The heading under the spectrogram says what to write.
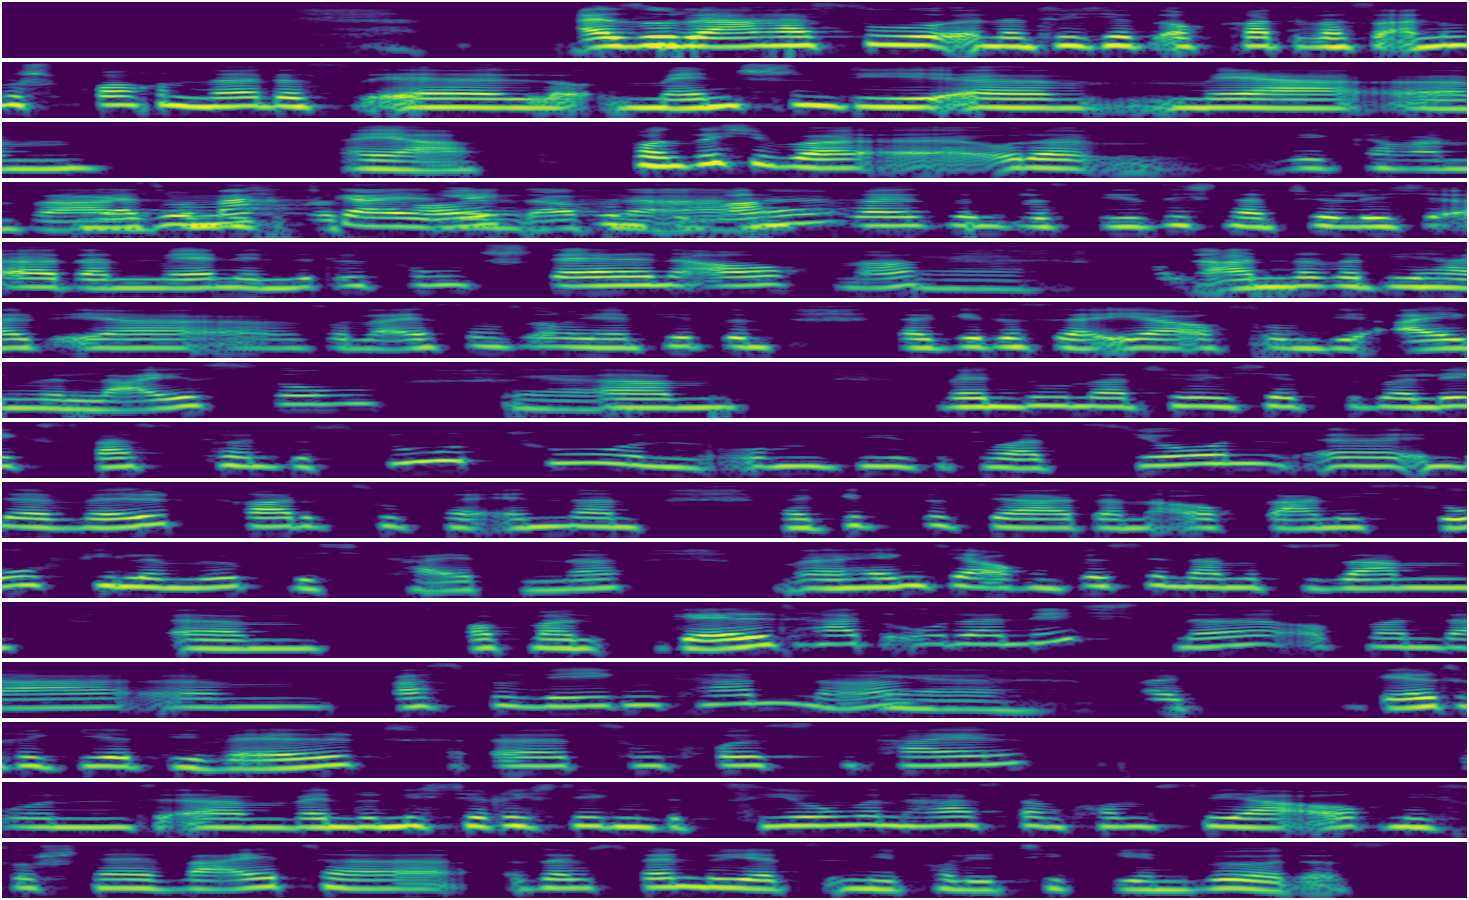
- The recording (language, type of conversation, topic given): German, advice, Wie kann ich emotionale Überforderung durch ständige Katastrophenmeldungen verringern?
- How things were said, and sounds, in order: other background noise; stressed: "du tun"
